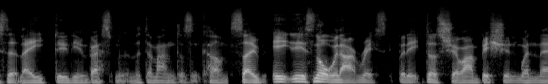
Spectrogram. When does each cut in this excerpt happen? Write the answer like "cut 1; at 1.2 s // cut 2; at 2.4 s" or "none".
cut 1; at 2.3 s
